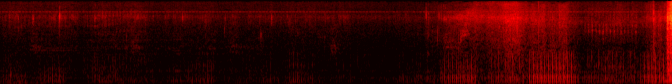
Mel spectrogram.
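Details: Purring from Ruby, a female house cat, as Lugosi, her big 'brother', washes her: a quiet, steady low rumble that swells louder in the final seconds, ending with a sharp click.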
